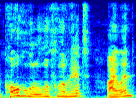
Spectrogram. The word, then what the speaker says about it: Koholint Island: The game starts with Link stuck on Koholint Island, that's how you say it, and he has to awaken the wind fish to escape.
